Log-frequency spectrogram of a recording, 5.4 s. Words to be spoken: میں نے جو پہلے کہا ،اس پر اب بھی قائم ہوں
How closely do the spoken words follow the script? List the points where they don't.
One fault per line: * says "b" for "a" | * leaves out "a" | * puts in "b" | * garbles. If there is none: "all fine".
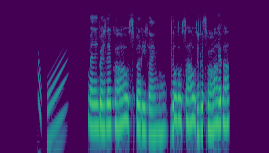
* leaves out "جو"
* leaves out "اب"
* garbles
